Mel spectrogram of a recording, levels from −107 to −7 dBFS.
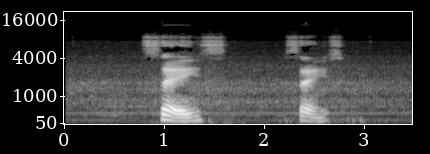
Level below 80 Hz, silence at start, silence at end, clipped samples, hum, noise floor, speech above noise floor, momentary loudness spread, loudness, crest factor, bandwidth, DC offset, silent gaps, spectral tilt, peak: -68 dBFS; 0.8 s; 0.85 s; under 0.1%; none; -56 dBFS; 36 dB; 24 LU; -19 LUFS; 20 dB; 9.4 kHz; under 0.1%; none; -4.5 dB/octave; -2 dBFS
